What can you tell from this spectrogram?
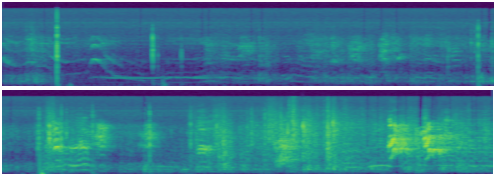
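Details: Playing in a ball pit, a litter of cocker spaniel puppies whimpers with thin, wavering whines and sharp yips early on, then the clatter and rustle of plastic balls takes over with occasional squeaks.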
